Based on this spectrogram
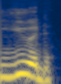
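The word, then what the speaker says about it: יוד: how do you spell it that's how it's pronounced yud the letter UD itself can't be pronounced has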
